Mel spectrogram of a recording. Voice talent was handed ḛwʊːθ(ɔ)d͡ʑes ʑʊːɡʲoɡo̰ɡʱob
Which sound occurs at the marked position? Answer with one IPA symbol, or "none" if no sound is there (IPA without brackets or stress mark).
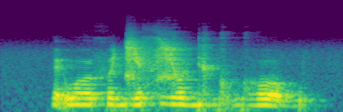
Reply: ɵ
